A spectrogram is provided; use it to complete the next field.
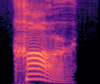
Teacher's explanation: the r in words like car is clearly pronounced in Canadian English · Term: Clear R sound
